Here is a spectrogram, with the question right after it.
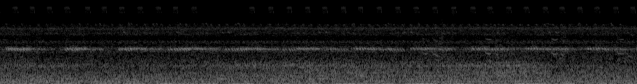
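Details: Crickets heard outside in the evening beside a deck: a rhythmic train of short, shrill chirps, about ten in six seconds, over constant broadband noise.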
